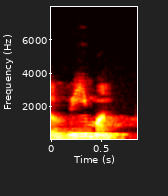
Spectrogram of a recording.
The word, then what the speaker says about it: woman: ठीक है, इन दोनों के प्रोनाउंसिएशन में डिफरेंस है, इसे बोलते हैं वीमन और इसे बोलते हैं, ठीक, डिफरेंस देख लेना, वीमन और वुमन।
